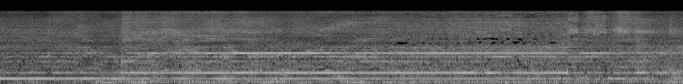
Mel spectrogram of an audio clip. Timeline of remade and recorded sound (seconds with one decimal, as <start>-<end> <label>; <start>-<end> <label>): 0.0-3.9 remade; 3.9-6.1 recorded; 6.1-6.8 remade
